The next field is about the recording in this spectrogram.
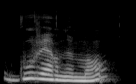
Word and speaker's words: gouvernement: En français, « gouvernement » compte plus de syllabes qu'en anglais « government ». « Gouvernement » 4 syllabes, « government » 3 syllabes.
